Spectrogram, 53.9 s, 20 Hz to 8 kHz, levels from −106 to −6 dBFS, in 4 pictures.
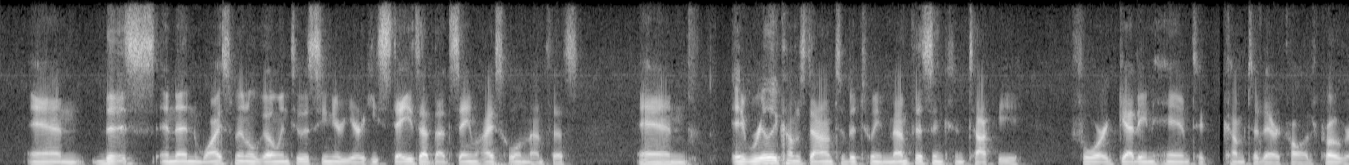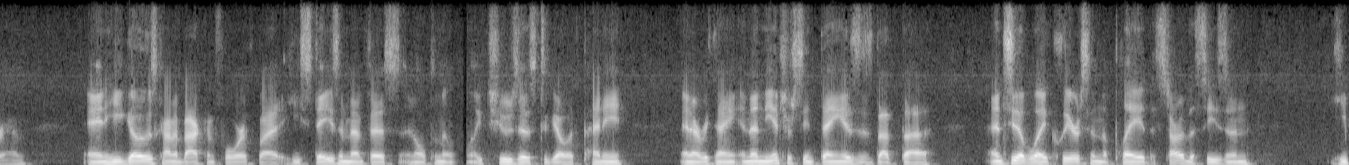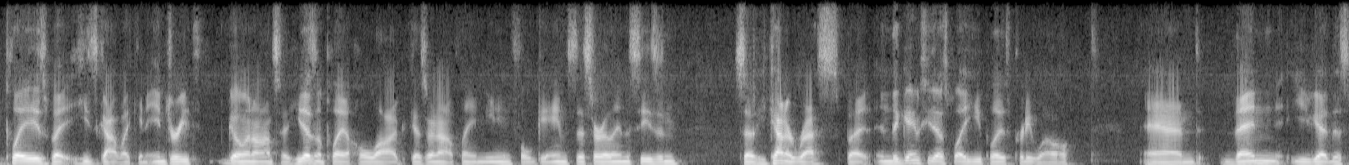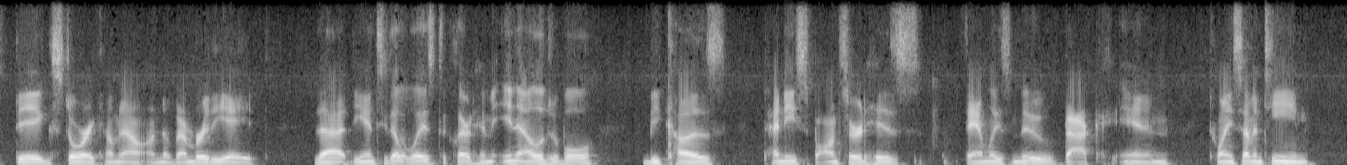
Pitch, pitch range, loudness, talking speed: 105 Hz, 100-115 Hz, -21 LUFS, 170 wpm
